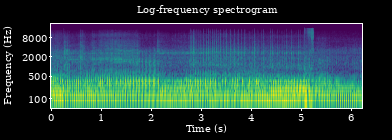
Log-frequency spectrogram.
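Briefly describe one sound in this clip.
A dirt bike engine roars up close as it rides along.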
